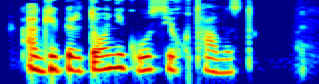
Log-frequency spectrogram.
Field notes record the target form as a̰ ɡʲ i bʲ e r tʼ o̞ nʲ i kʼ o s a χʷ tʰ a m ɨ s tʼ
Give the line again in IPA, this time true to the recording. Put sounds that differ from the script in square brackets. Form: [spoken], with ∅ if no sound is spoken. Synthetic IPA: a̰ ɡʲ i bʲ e r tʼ o̞ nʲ i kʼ [u] s [i] χʷ tʰ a m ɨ [z] tʼ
